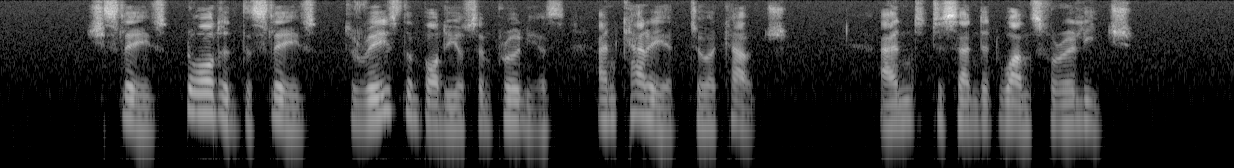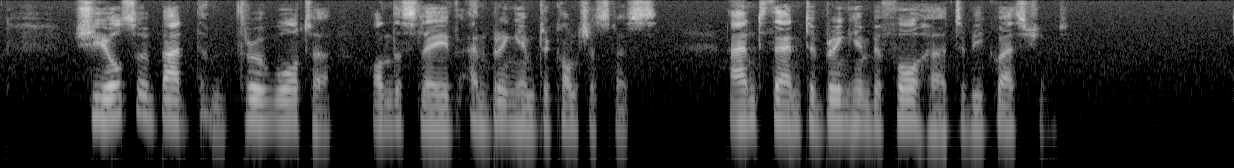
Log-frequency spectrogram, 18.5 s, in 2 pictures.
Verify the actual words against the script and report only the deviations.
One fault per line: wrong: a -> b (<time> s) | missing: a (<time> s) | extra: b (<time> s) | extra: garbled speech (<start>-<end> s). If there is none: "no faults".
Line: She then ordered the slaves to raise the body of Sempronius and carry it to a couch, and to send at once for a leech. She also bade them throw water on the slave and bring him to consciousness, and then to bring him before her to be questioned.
wrong: then -> slaves (0.8 s)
